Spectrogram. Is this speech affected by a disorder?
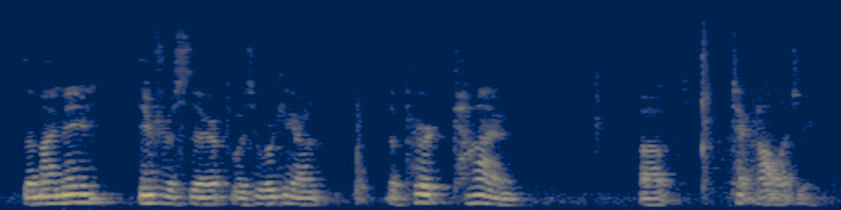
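Yes: tongue cancer.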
